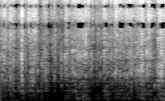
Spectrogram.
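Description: Clear plastic packaging crinkling and rustling as it is handled, a packet of small bags of diamond-painting drills turned over in the hands, with a run of quick sharp crackles.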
